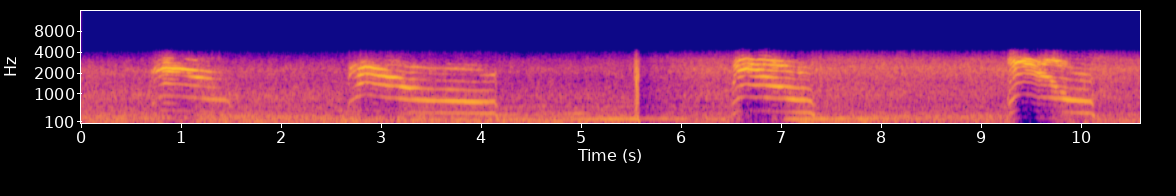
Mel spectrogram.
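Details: A Siamese cat, waiting for the tram on the way to the vet, complains persistently with loud, drawn-out meows that slide downward, spaced a few seconds apart.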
